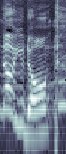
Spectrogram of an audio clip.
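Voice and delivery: gently puncture their confidence; teasing denial. Retold or imitated. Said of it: "And he's like".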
